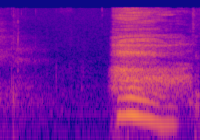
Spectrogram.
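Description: A woman sighing once, about a second in: a breathy, voiced sigh that falls in pitch.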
